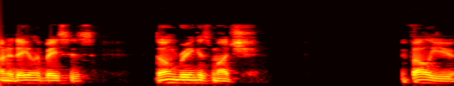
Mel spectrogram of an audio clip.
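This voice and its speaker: A man with a fairly low pitch talks at a very slow pace. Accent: Russian. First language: Russian. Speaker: vlogger. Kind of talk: personal vlog monologue. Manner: halting, many fillers and pauses.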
